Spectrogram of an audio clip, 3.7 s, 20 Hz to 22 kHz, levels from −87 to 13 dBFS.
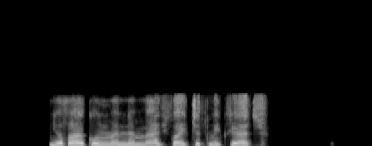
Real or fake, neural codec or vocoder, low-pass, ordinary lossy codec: fake; codec, 16 kHz, 4 kbps, FunCodec, trained on Chinese and English, 50 frames a second; 7.2 kHz; Opus, 16 kbps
